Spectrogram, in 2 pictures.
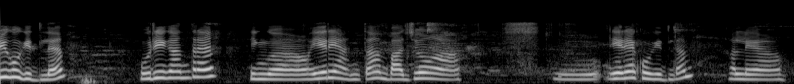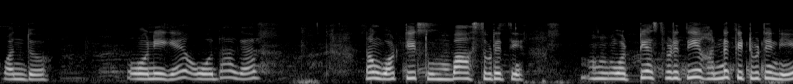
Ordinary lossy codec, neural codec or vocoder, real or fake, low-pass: none; none; real; 7.2 kHz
